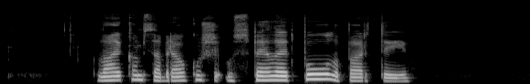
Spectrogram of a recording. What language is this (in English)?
Latvian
